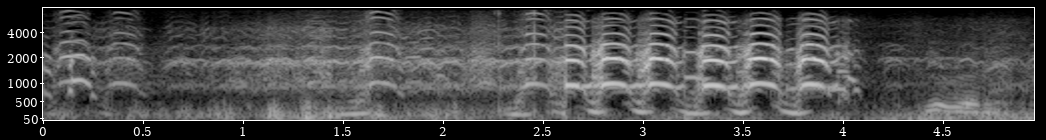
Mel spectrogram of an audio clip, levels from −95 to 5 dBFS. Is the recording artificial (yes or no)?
no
